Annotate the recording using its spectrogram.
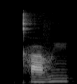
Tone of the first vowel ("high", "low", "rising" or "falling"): low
